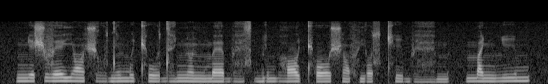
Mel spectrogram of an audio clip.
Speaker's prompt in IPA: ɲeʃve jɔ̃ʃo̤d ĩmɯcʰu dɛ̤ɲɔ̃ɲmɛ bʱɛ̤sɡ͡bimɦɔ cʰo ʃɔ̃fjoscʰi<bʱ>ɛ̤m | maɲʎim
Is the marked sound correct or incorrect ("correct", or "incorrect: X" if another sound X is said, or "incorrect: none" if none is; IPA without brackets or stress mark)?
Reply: correct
